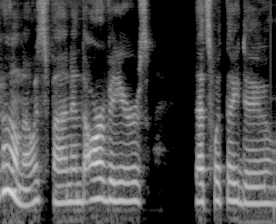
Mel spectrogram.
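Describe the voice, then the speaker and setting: Speaking at a moderate pace, a woman is heard in a dry, close sound with no echo. The recording is very clean, with a silent background. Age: 60s. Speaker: watercolor artist. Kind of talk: tutorial. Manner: casual, chatty.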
